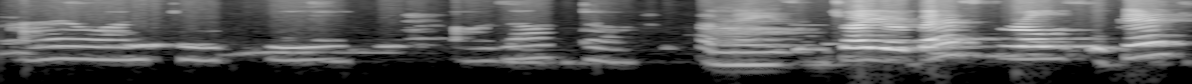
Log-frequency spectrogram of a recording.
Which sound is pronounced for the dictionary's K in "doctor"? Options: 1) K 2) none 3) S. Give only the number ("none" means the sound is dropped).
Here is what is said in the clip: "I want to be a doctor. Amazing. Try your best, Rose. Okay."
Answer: 2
